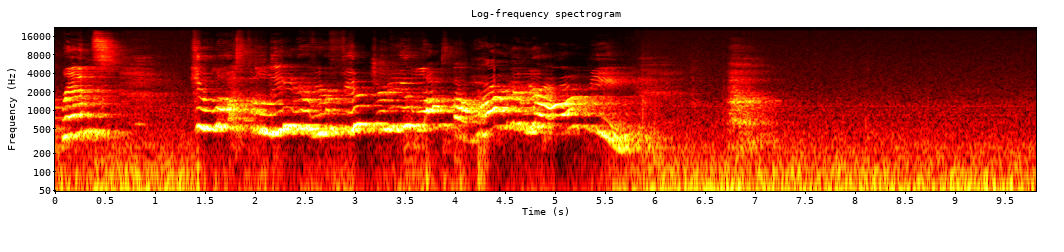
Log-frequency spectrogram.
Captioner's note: sigh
